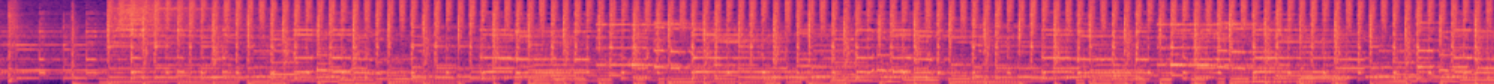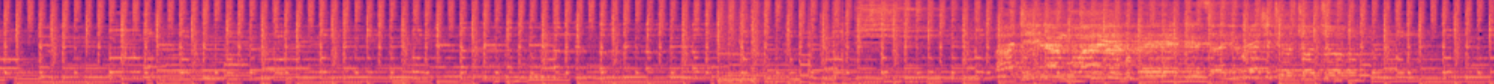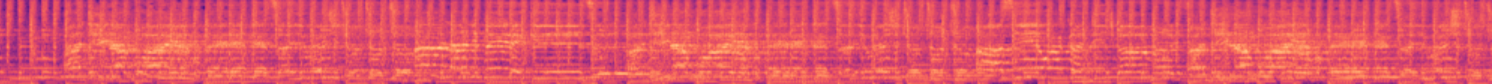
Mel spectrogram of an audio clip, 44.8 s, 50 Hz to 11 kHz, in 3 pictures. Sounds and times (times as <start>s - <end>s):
Music: 0.0s - 44.8s.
